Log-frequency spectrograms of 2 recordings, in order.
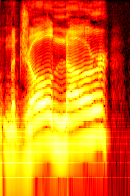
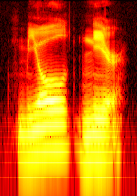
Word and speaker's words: Mjolnir: I was saying Mjolnir, and it's actually Mjolnir.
